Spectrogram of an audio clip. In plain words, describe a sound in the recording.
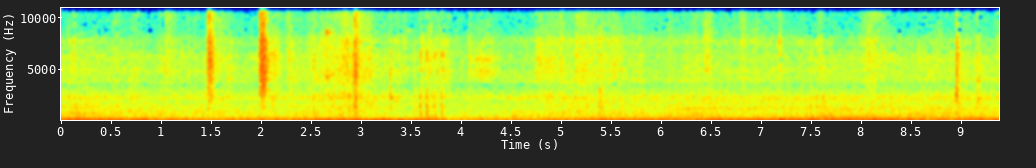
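The bus body rattles and clicks over the road.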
